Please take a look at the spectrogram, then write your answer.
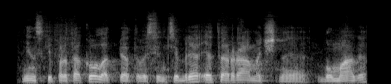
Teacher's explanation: there is a strong glottal onset on eta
